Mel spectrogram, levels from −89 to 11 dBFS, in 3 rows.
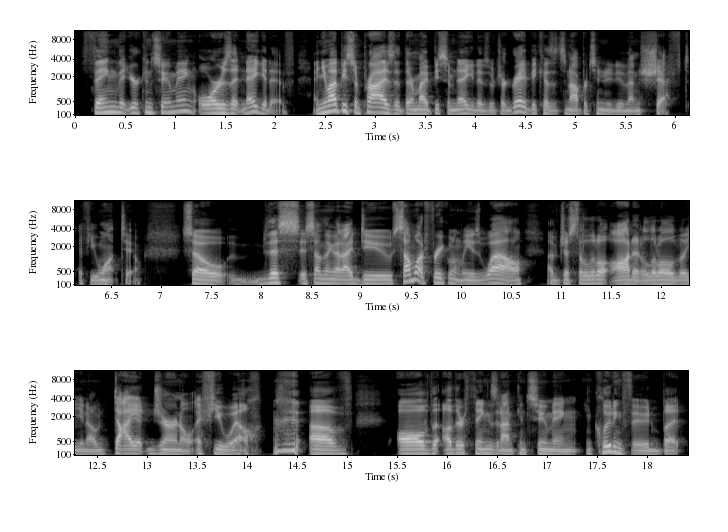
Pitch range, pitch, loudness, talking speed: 110-140 Hz, 120 Hz, -23 LUFS, 225 wpm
